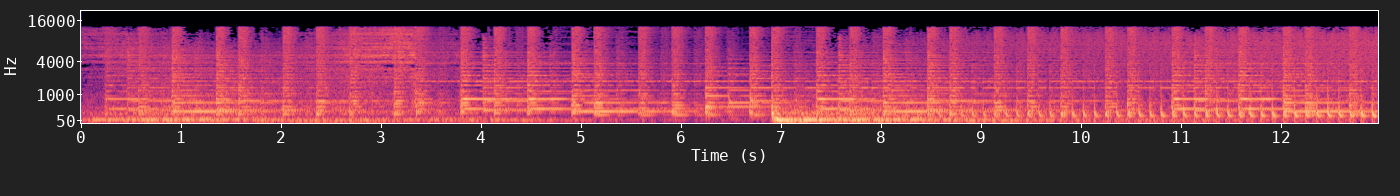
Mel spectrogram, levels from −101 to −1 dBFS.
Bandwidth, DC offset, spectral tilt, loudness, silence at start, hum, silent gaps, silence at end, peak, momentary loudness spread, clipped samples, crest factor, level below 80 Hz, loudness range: 13.5 kHz; under 0.1%; -3.5 dB/octave; -18 LUFS; 0 s; none; none; 0 s; -2 dBFS; 5 LU; under 0.1%; 18 dB; -30 dBFS; 1 LU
